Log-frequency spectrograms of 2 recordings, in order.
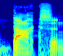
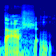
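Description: First: The first syllable is pronounced like 'dach'. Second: The first syllable is not pronounced like 'dach'. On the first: The speaker calls it right. "I should say Dachshund" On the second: The speaker calls it wrong. "not Dachshund"

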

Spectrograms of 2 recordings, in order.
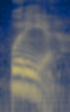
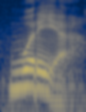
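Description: No difference in how they are said.

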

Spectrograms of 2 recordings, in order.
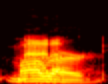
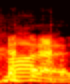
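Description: First: The name ends with an added R sound. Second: The name ends on a vowel, no R. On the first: The speaker calls it wrong. "when Joel says it, it's Mara" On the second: The speaker calls it right. "There's no R on the end"

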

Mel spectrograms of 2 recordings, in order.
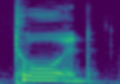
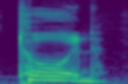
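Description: No difference in how they are said.

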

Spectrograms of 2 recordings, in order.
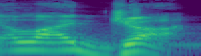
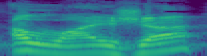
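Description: First: The J sound is hard. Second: The J sound is soft. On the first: The speaker calls it wrong. "He keeps putting a J, like a hard J" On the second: The speaker calls it right. "Samuel Jackson says Elijah"

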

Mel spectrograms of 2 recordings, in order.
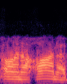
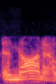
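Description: First: The two words are said separately, middle vowel kept. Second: The words run together, middle vowel dropped. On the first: "when I look on the page, I see" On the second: "the middle ah sound drops and it becomes"

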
